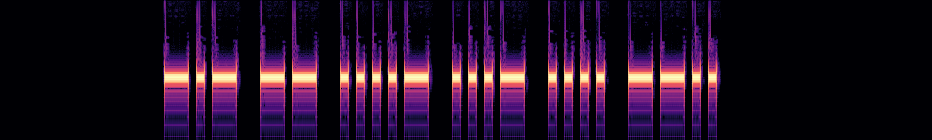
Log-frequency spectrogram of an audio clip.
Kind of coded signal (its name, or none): Morse code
